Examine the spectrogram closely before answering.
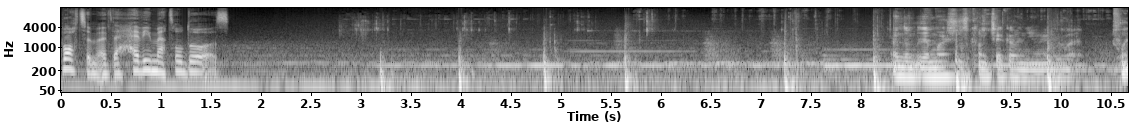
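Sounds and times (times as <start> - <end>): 
speech: 0.0 - 1.8, 3.2 - 3.4, 8.4 - 10.6
keys jangling: 2.8 - 10.6.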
